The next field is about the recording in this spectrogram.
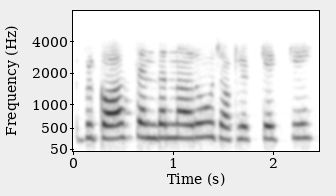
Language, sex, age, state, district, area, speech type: Telugu, female, 18-30, Telangana, Warangal, rural, conversation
